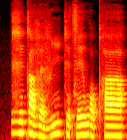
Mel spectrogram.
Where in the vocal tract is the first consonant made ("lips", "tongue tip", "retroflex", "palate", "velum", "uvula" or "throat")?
velum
